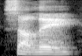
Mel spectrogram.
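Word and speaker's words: saler: same so now we have c row C Saleh that's s-a-l-e-r then s-a-l-e with an accent mark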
